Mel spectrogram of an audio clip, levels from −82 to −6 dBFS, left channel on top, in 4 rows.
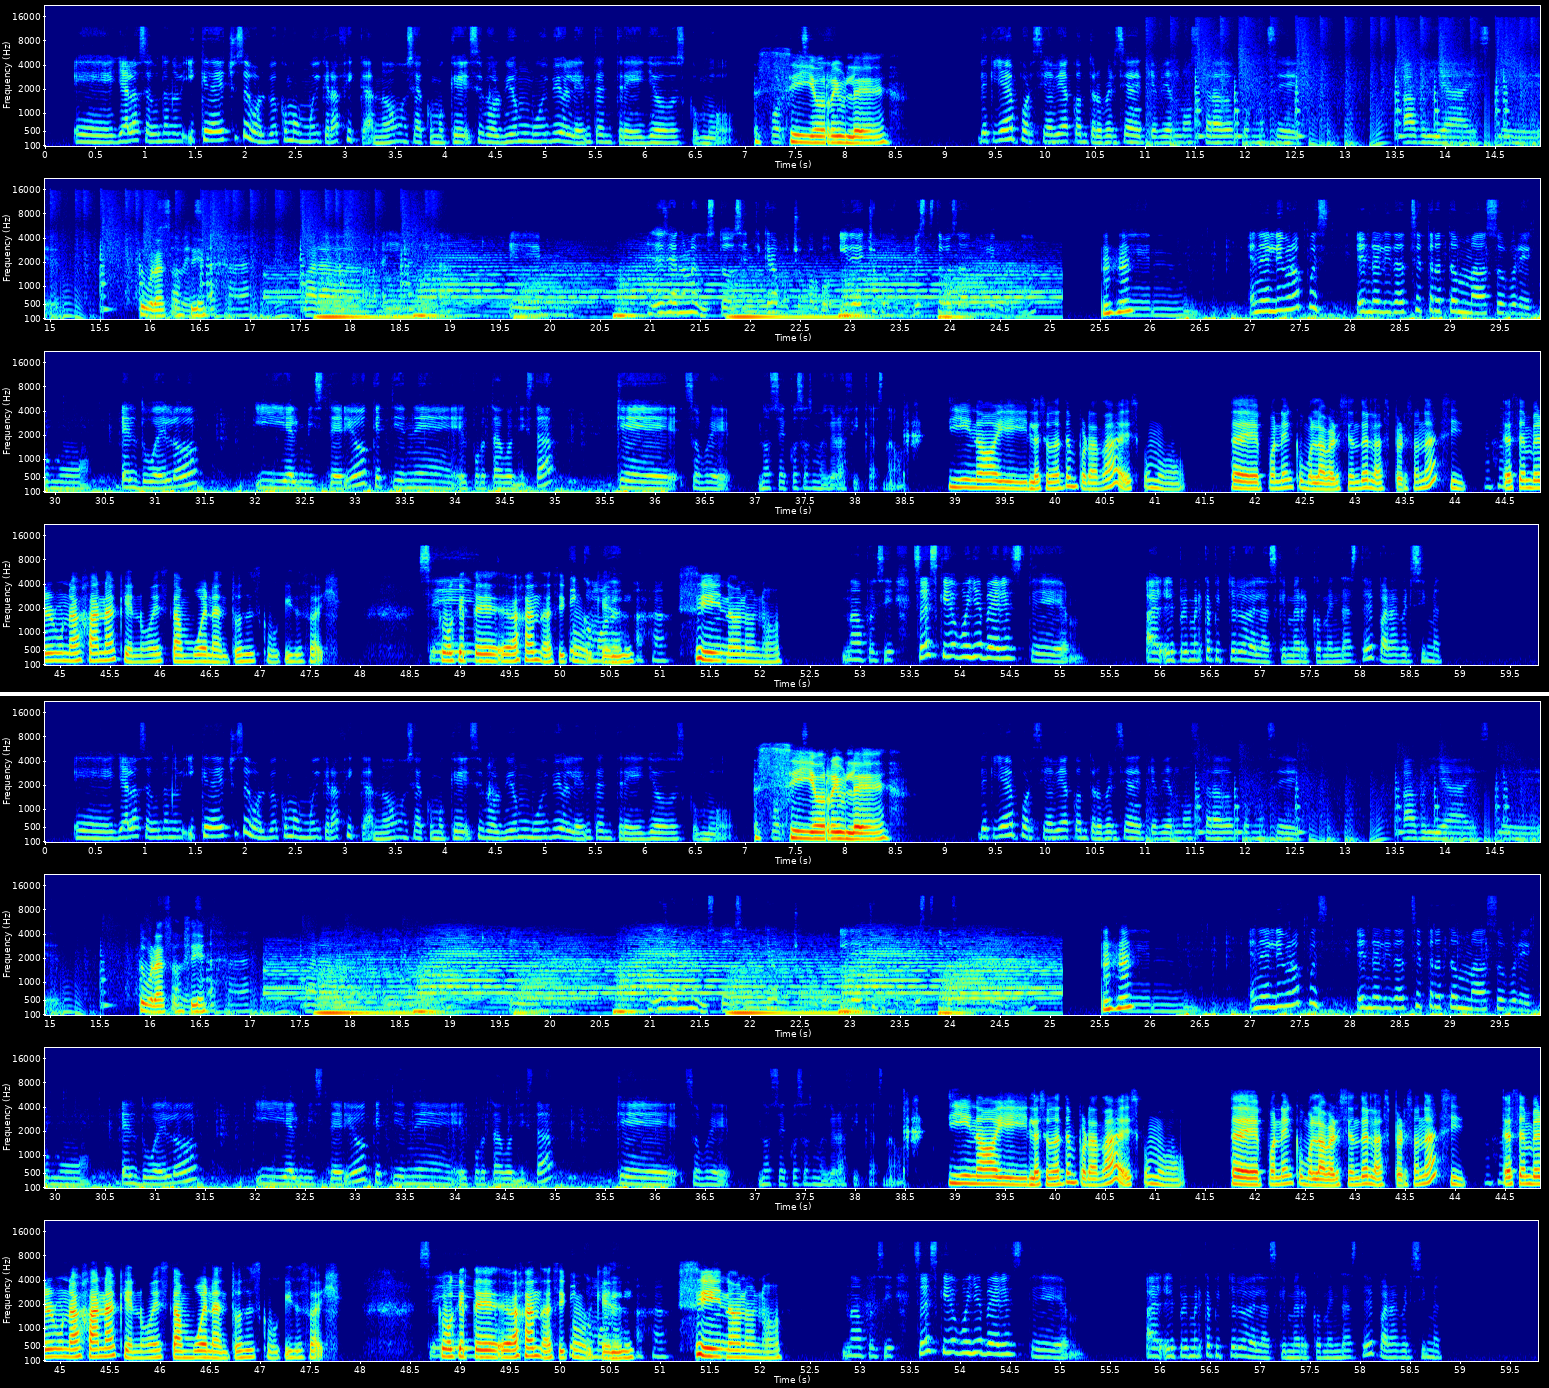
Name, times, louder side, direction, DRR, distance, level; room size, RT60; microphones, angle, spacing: voice 1, 0.3-6.9 7.3-8.0 9.3-12.6 13.6-15.2 16.1-17.0 17.5-19.1 19.6-20.3 21.0-24.9 25.7-26.5 27.0-27.8 28.1-30.4 30.7-31.5 32.0-35.0 35.6-36.8 37.0-38.5 44.3-44.5 48.6-49.3 50.1-51.1 52.8-55.3 55.9-58.8, left 2 dB, 30° left, 6.4 m, -40 dB
voice 2, 7.1-8.5 15.9-16.6 25.5-25.9 38.6-38.7 38.9-41.3 41.8-44.1 44.5-47.8 48.8-50.7 51.2-52.2, right 4 dB, 25° right, 0.4 m, -24 dB
sound 1, 11.0-19.0, left 2 dB, 85° left, 4.9 m, -45 dB
sound 2, 17.1-25.1, right 1 dB, 50° right, 3.9 m, -31 dB
sound 3, 26.3-36.1, equal, 10° right, 1.1 m, -34 dB
head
